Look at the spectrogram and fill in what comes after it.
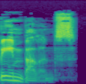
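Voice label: "beam balance", English, British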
